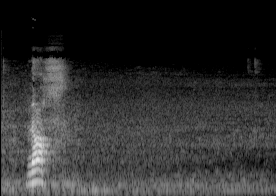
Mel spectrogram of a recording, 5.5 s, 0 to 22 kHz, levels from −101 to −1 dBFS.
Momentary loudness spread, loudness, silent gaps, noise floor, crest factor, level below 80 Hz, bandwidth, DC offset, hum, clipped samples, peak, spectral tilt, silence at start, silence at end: 30 LU; -21 LUFS; none; -57 dBFS; 24 dB; -62 dBFS; 7.8 kHz; under 0.1%; none; under 0.1%; -4 dBFS; -4.5 dB/octave; 0.55 s; 4.25 s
